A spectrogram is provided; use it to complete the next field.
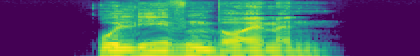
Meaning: dative plural of Olivenbaum
- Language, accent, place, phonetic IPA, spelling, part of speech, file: German, Germany, Berlin, [oˈliːvn̩ˌbɔɪ̯mən], Olivenbäumen, noun, De-Olivenbäumen.ogg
